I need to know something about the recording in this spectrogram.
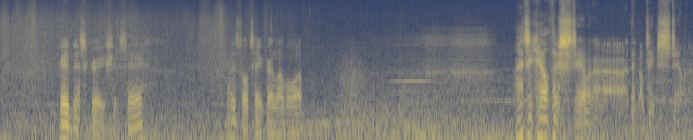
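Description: A game menu opens with soft whooshing sounds.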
